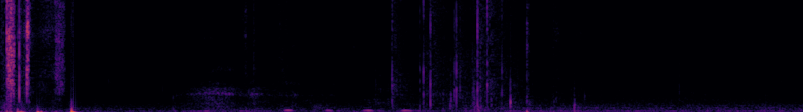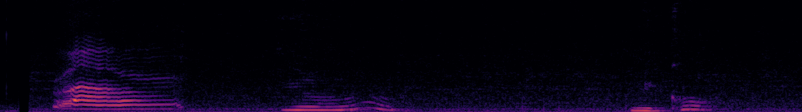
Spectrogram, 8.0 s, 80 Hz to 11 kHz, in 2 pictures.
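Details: F6 Savannah cat meowing indoors: after some clicks and handling noise, one strong falling meow followed by two shorter, weaker mews, with a low hum in the background.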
